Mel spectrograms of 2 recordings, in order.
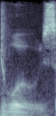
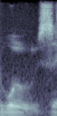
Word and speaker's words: wooze: I can't remember who wrote it, but it's word woos. It's how do you spell that woos? – W-O-O-Z-E. – Yeah, that sounds. It sounds like wound and oozing.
